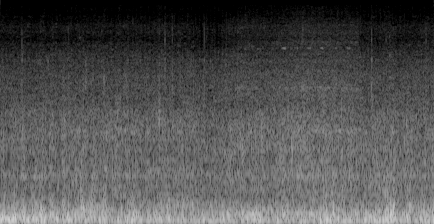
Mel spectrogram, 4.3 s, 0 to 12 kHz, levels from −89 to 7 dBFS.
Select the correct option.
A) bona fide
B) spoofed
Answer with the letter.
A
